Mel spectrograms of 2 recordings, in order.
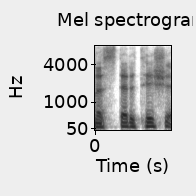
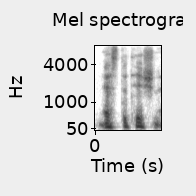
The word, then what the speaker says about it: esthetician: I know who's an aesthetic tissue esthetician esthetician it's the correct pronunciation I none of them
